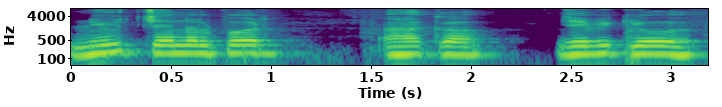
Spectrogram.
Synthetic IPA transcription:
njud͡ʒt͡ʃɛːnəlpəɾ | ə̰ɦãka | d͡ʒebʱikioɦ

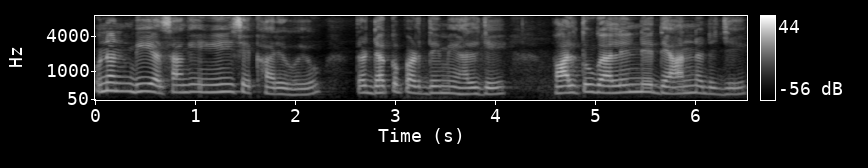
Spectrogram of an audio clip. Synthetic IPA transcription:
ʊn̤ənɪ̆bɪɐsãkʰeiẽseːkʰaːɾjoɦʊjo | t̪ɐɖʱɐkpɐɾd̪ʱemẽɦɐlɪd͡ʑeː | bʱaːlt̪uɠaːlinɪ̆d̪ed̪ʱjaːnːɐɗɪd͡ʑeː

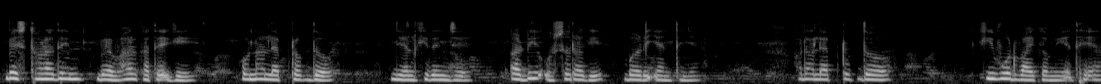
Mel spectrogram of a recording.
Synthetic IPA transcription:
bɛst̪ʰɔɽ̃ad̪inbɛbɔɦaɾkat̪ɛʔ̪̚ɡɛɔnalɛp̚ʈɔp̚d̪ɔ | ɲɛlkʰid̪əɲd͡ʒɛəɖiʔusɔɾaɡɛbəɽiʔant̪ʰɛɲa | ɔnalɛp̚ʈɔp̚d̪ɔ | kiwɔɖbajkamijaʔt̪ʰɛʔa

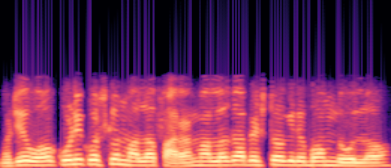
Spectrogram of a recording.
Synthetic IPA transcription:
m̤əɳd͡zeʋɔkoɽ̃iːkoskonmalɔfaɾanmallɔkabeʂʈɔkit̪ɛbəmd̪eulːɔ

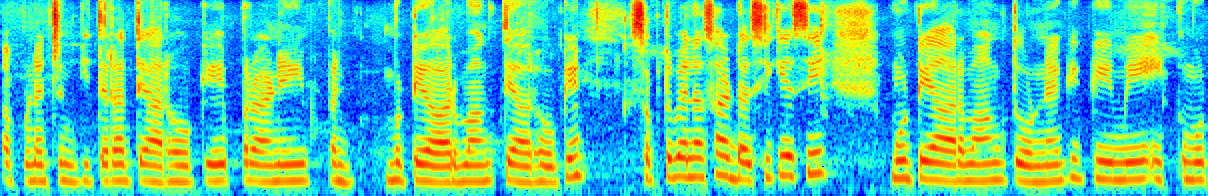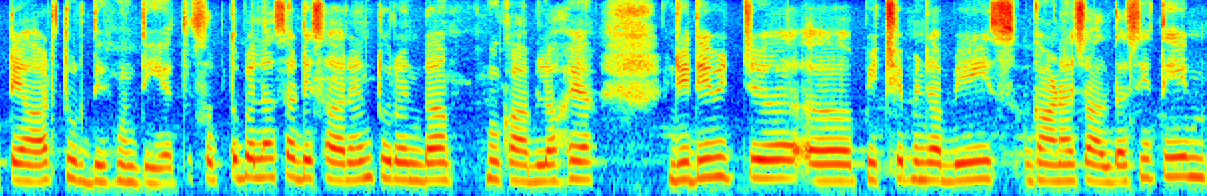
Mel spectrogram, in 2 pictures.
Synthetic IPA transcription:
aːpɳaːt͡ʃəmkiːt̪əɾãːt̪ɪjaːɾɦoːkeːpʊɾaːɽ̃iː | moːʈeːaːɾʋãːɡ̚t̪ɪjaːɾɦoːkeːsəb̚t̪oːpɛːlãːsaːɖaːsiːkɪəsĩːmoːʈeːaːɾʋãːŋɡt̪oːɾnaɛːk̬ɪkɪmẽːɪkmoːʈeːaːɾt̪ʊɾd̪iːɦʊnd̪iːɦɛːt̪eːsəb̚t̪oːpɛːlãːsaːɖeːsaːɾeãnt̪ʊɾənd̪aː | mʊkaːblaːɦoːjaːd͡ʒɪd̪eːʋɪt͡ʃ | pɪt͡ʃʰeːp̬əɲd͡ʒaːbiːɡaːɽ̃aːt͡ʃald̪aːsiːt̪eː

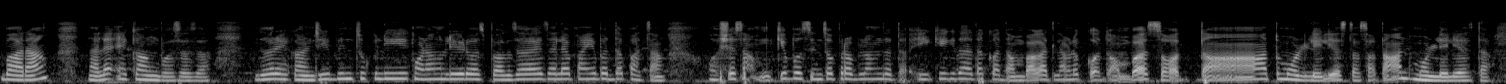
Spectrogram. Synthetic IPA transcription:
baɾãŋɡnaljãʔekãŋɡbɔs̬əd͡zad͡zəɾekãnt͡ɕibʱint͡sukliːkoɽ̃ãŋkliɽʋəspakd͡zajd͡zaljapajĩbəd̪ʱːapat͡sãŋɡ | əɕesamkẽbɔsiŋt͡sɔpɾɔbləmd͡zat̪a̰ʔekikd̪aːt̪akəd̪əmba̰ɡʱat̪ljaməɭekəd̪əmba̰sə̰d̪ã̰t̪moɽlelḭəst̪asəd̪ã̰nt̪moɽleliːəst̪a

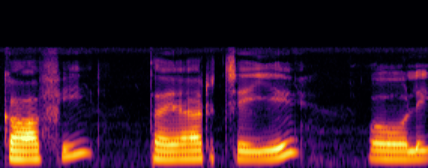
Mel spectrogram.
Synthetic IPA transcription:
kaːfi | t̪ɐjaːɾt͡ʃeje | oːli

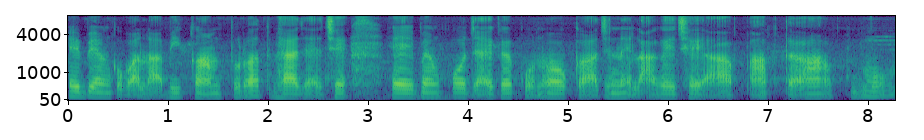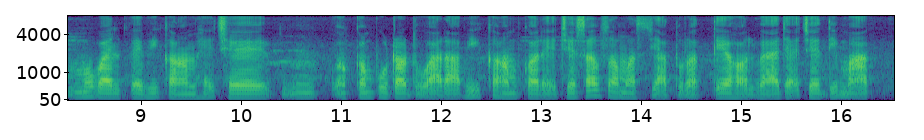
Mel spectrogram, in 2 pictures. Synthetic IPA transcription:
ebeŋkʋalabʱikamt̪uɾət̪bʱɛd͡ʒa̰jt͡ʃʰɛebẽŋkod͡ʒajkekonokad͡ʒnɛjla̰ɡɛt͡ʃʰɛaa̰pt̪ã | mobailpebʱikamɦet͡ʃʰɛ | kəmpjuʈəɾd̪uaɾabʱikamkəɾɛ̰t͡ʃʰɛsəbʱsəməsjat̪uɾə̰t̪ːeɦə̰lbʱɛld͡ʒajt͡ʃʰɛd̪ima̰ɡ

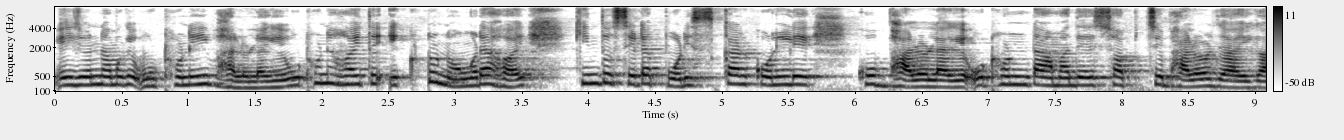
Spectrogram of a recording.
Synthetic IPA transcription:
ejd͡ʑʱonːeamakeʔuʈʰonejbʱalolaɡeuʈʰoneɦɔet̪oʔekʈunɔŋɾaɦɔe | kint̪uʃeʈapoɾiskaɾkoɾle | kʰubːʱalolaɡeʔuʈʰonʈaamad̪eɾʃɔbt͡ɕebʱaloɾd͡ʑaeɡa

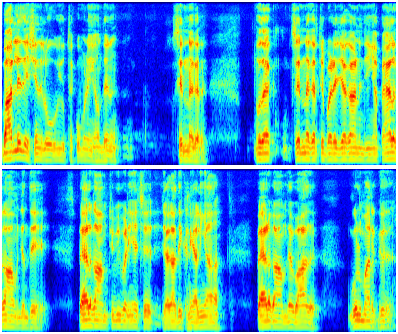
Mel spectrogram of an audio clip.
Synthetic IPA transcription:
baːɾleːd̪eːʃẽːd̪eːloːkʋiːʊt̪ʰːẽːkʊmneːãːnd̪eːn | sɪɾnəɡəɾ | oːd̪eːsɪɾnəɡəɾt͡ʃbəɽeːd͡ʒəɡaːnd͡ʒɪjãːpɛːlɡaːmd͡ʒənd̪eː | pɛːlɡaːmt͡ʃəbiːbəɽiãːɪt͡ʃʰd͡ʒəɡaːd̪ɪkʰneːaːlɪjãː | pɛːlɡaːmd̪eːbaːd̪ | ɡʊlməɾɡ

